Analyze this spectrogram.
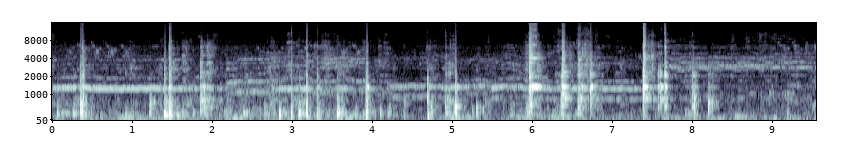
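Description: Sun-dried clay bricks knocking and clinking as they are handled and set down, a string of irregular sharp knocks, over a steady high tone.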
